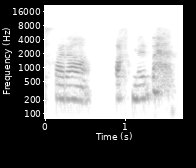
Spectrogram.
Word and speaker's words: Sara Ahmed: Alors, Sara Ahmed, je vais peut-être le prononcer à l'espagnol, donc j'ai tendance à dire Sara Ahmed.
